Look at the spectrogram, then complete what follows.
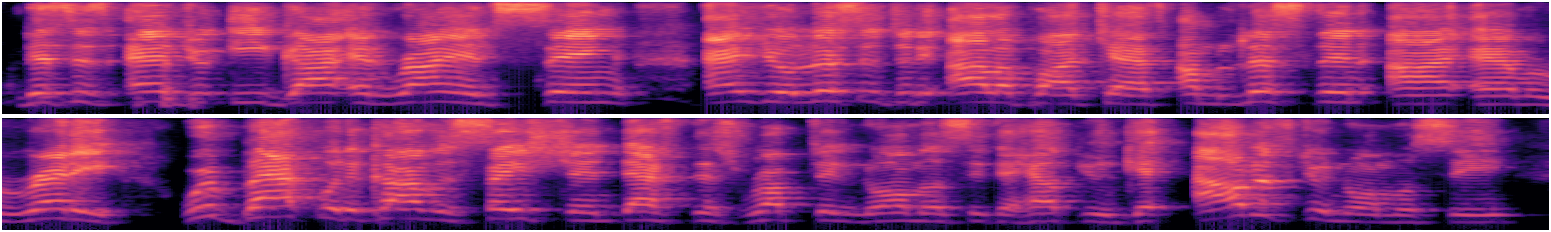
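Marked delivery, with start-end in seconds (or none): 0.1-9.5 podcast host intro. Acted.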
